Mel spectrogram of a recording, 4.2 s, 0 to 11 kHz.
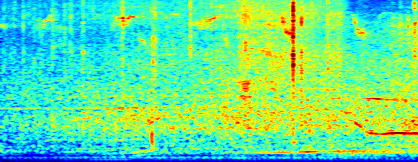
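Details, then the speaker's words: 1996 Chrysler Sebring JXi convertible power top operated after unlocking the latches, with the windows lowering slightly first: a low electric motor hum rises steadily with small linkage clicks, and the top works normally. "Okay. So, and there you have it. Convertible top does work."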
